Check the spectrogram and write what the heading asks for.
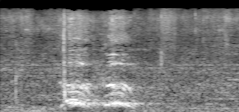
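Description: A group of voices shouting two syllables in unison, about half a second apart, part of a rhythmic chant that repeats every couple of seconds.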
